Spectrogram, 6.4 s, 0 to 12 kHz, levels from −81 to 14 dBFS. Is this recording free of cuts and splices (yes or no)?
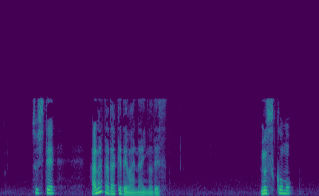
yes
